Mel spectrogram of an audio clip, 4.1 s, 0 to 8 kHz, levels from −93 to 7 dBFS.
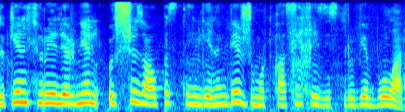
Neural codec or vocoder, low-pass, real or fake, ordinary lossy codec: codec, 16 kHz, 2 kbps, X-Codec, WavLM features, trained on Multilingual LibriSpeech; 7.2 kHz; fake; none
